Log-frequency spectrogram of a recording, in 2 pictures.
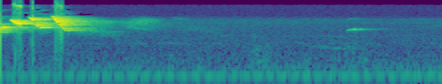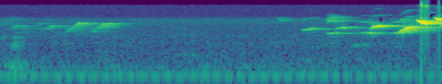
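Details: Coleiro (Double-collared Seedeater) singing the tui tui zero zero song style: bursts of bright, high chirping twitter at the start and end, a few soft faint notes in the quiet middle, and a steady low electrical hum throughout.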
